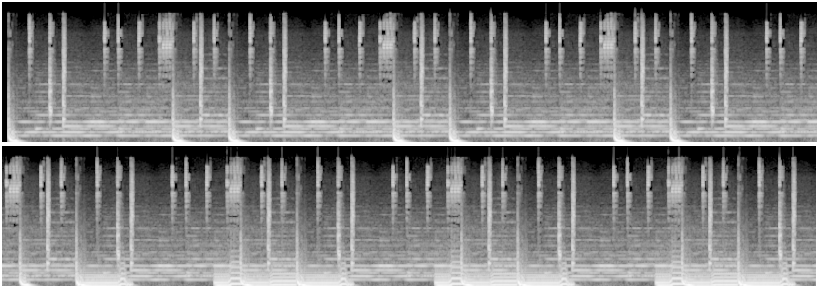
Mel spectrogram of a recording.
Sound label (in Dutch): muziek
